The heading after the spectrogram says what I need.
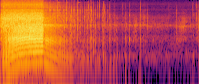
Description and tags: Chicago Pneumatic model A impact wrench started on in the air.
